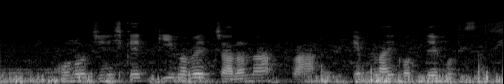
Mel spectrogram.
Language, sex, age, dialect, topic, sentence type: Bengali, male, 18-24, Western, agriculture, statement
